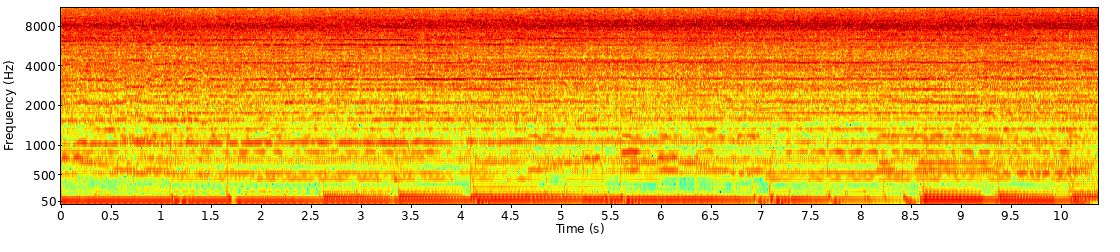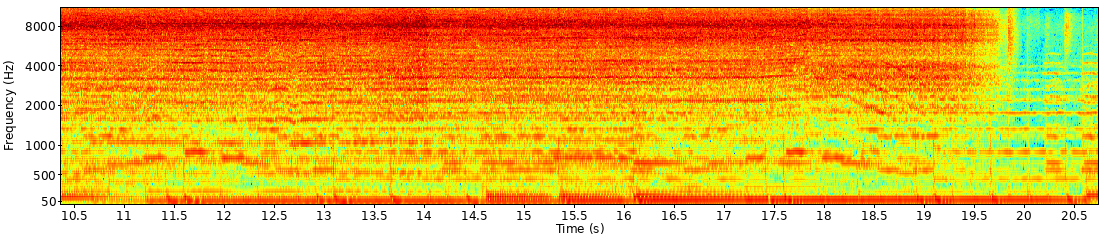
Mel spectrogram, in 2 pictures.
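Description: Logosol Speed Saw E5 electric chainsaw on a chainsaw mill, carried by its automatic feed and ripping lengthwise through a dry oak log with water cooling on the chain. The steady cutting sound falls in pitch near the end and then stops. Background music with a changing bass line plays throughout.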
